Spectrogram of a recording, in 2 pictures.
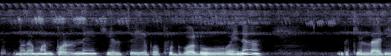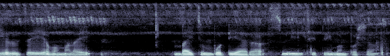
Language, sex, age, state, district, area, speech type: Nepali, female, 30-45, West Bengal, Kalimpong, rural, spontaneous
